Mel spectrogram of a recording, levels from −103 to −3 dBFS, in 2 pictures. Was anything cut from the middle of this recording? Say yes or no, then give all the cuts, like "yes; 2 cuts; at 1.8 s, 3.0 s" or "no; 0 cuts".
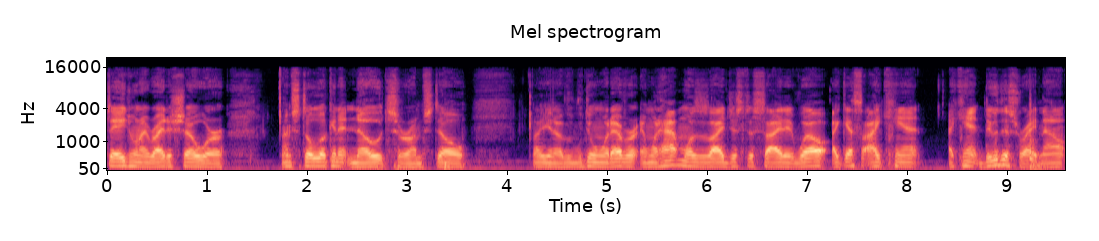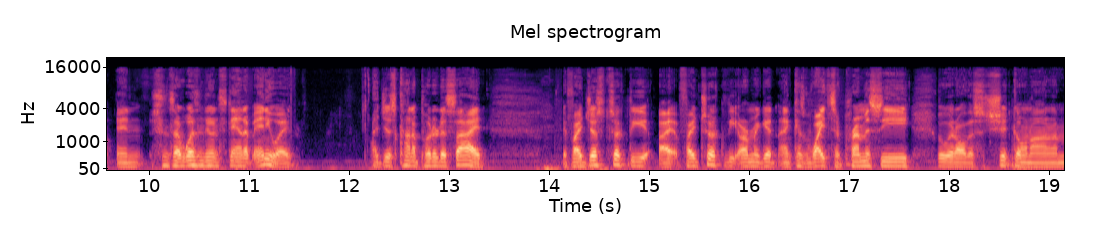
yes; 3 cuts; at 14.1 s, 15.5 s, 17.9 s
